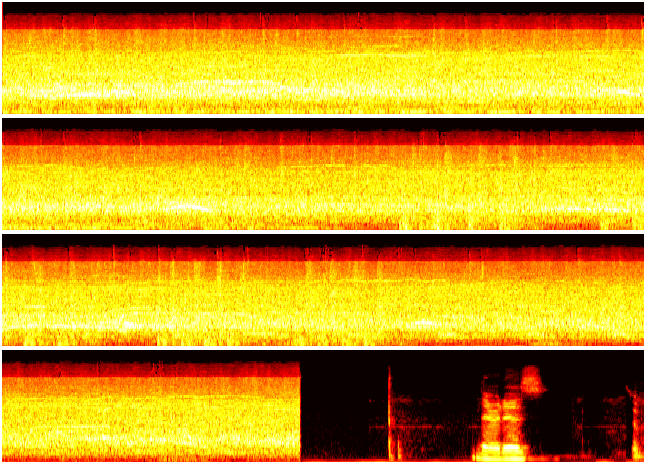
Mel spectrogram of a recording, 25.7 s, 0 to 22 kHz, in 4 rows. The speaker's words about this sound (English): number 700 for Barry Bonds. Aaron, Ruth, and now Bonds, the 700 home run club, as Bonds steps on home plate, and listen to this crowd.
